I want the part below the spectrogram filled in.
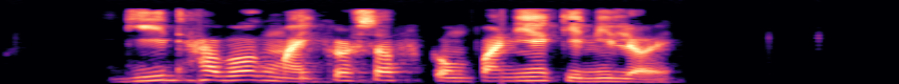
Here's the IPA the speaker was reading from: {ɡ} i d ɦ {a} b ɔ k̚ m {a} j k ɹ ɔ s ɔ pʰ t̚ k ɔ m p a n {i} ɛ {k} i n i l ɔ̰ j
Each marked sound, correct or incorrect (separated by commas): correct, correct, correct, correct, correct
